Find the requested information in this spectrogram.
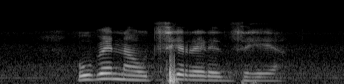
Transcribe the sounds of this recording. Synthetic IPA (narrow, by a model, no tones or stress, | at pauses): ɦuβɛnaut͡sʰirɛɺɛd͡zɛːa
